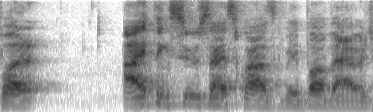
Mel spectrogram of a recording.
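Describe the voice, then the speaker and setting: A man with a New Jersey accent, medium pitch, ordinary pitch variation and a fairly quick pace. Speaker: podcast host. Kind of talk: casual chat.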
